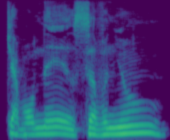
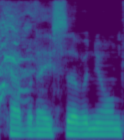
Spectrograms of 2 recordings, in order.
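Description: First: The name is said with a more French-sounding pronunciation. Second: The name is said with a non-French, anglicized pronunciation. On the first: The speaker calls it right. "That's better" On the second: The speaker calls it wrong. "so many French people just killed themselves right now"

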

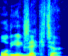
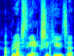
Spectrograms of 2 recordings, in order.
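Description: First: The name is said the American way. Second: The name is said the non-American way. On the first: The speaker calls it wrong. "as people in America like to say" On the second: The speaker calls it right.

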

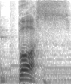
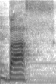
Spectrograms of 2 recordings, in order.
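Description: First: The vowel is a short central uh sound. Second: The vowel sounds like an open Italian a. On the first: The speaker calls it right. "è boss" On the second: The speaker calls it wrong. "Non è né bus"

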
